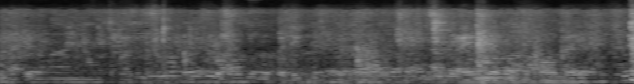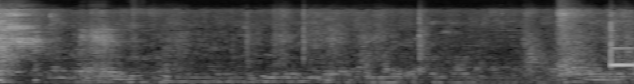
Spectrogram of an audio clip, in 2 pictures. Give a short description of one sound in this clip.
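Several men chat in the background.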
